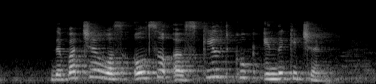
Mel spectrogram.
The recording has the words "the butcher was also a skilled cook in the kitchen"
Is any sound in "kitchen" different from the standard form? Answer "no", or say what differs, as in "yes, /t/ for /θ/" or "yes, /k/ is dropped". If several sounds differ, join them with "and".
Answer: no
